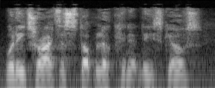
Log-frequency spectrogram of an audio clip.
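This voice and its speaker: A man playing a steady, insinuating police interviewer in a radio drama, prompting and persuasive. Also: medium pitch, moderate pace, husky, close to an everyday voice. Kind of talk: naturalistic radio drama acting.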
